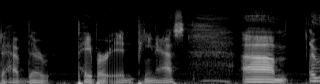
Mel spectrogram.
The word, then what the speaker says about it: PNAS: So in PNAS, which if you don't know, I'm not mispronouncing penis.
